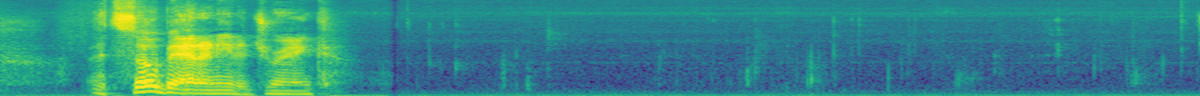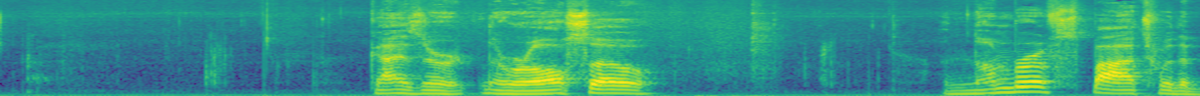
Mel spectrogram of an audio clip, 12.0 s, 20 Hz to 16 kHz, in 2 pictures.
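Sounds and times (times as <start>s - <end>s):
low steady hum: 0.0s - 12.0s
person sipping and swallowing: 2.0s - 7.8s, 9.6s - 10.7s.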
